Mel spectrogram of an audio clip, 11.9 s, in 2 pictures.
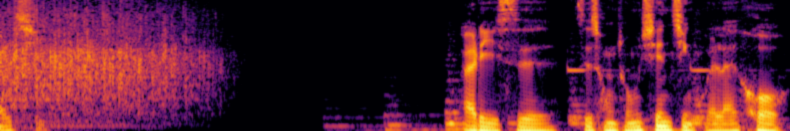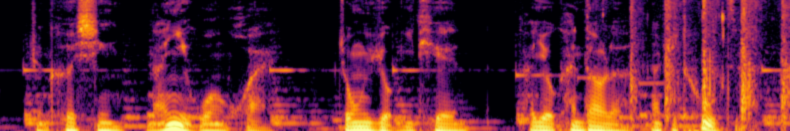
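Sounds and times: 
speech: 0:00.0 - 0:00.4, 0:03.5 - 0:11.7
applause: 0:00.0 - 0:01.9.

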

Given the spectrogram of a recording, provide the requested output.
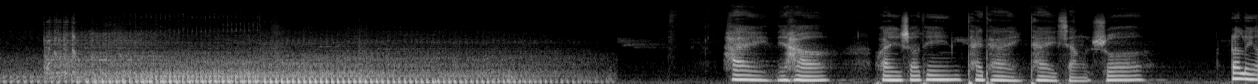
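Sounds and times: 
motorcycle engine starting and rumbling: 0:00.0 - 0:06.2
speech: 0:07.3 - 0:11.5, 0:12.3 - 0:12.5.

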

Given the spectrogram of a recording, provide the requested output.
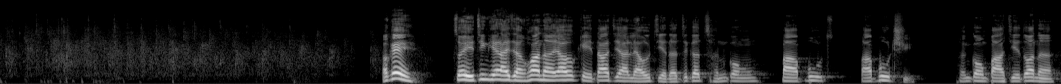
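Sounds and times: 
audience applause: 0:00.0 - 0:04.1
speech: 0:03.8 - 0:10.5.

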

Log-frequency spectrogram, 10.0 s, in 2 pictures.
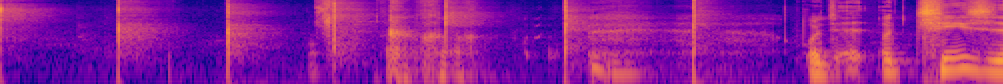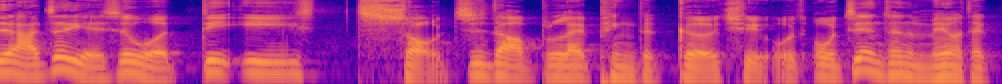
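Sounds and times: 
sharp crisp claps: 0:00.0 - 0:03.7
speech: 0:01.6 - 0:02.4, 0:04.0 - 0:10.0.

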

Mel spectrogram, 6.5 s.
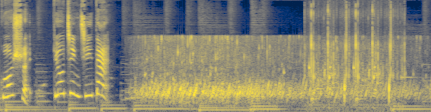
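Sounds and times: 
speech: 0:00.2 - 0:02.4
running water rinsing lettuce and tomatoes: 0:02.0 - 0:06.4.

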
